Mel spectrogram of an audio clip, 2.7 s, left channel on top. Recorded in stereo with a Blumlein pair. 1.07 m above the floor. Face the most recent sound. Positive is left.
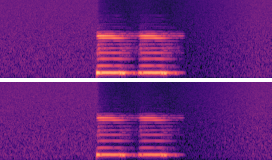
turn(degrees=25)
